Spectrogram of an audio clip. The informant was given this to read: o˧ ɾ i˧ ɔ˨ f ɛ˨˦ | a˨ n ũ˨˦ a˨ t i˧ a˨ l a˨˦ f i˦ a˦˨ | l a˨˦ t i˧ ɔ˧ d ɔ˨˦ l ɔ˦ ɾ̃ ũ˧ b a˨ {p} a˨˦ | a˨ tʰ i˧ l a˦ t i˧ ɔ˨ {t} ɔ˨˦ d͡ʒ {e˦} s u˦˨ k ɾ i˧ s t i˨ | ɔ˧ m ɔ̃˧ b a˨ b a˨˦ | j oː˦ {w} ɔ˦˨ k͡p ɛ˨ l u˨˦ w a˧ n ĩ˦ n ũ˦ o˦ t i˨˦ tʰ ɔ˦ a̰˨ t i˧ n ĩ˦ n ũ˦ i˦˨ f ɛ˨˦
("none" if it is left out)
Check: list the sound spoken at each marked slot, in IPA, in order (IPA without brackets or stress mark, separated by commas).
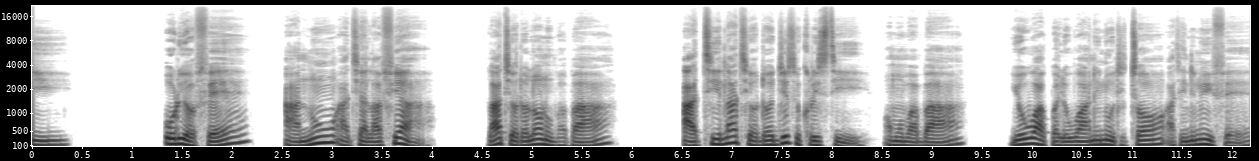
b, d, e˦, w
